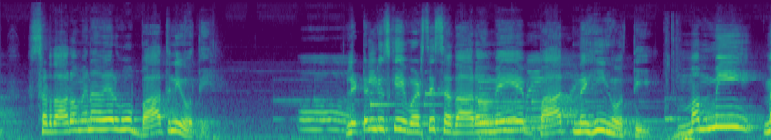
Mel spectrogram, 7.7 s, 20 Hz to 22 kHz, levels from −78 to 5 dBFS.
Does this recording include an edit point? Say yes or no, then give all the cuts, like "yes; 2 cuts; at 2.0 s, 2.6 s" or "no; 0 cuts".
yes; 1 cut; at 6.7 s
